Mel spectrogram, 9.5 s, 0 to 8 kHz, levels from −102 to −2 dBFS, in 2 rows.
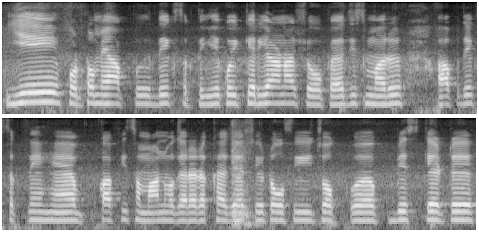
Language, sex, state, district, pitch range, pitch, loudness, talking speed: Hindi, female, Haryana, Jhajjar, 175-190 Hz, 185 Hz, -15 LUFS, 175 wpm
